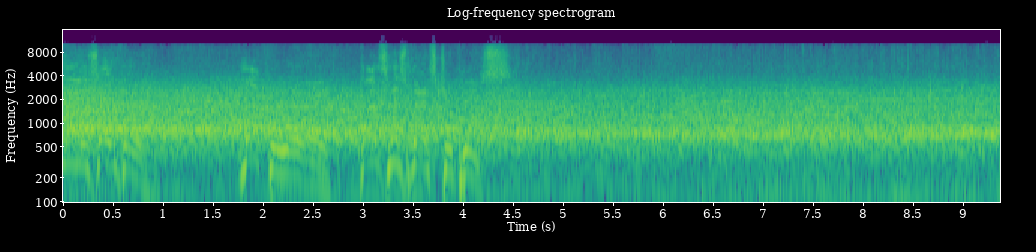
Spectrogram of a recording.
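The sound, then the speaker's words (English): A golf gallery erupts in a loud, sustained roar of cheering and applause that holds steady throughout, while a voice speaks over it during the first few seconds. “That's a good crowd pop, though, too.”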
